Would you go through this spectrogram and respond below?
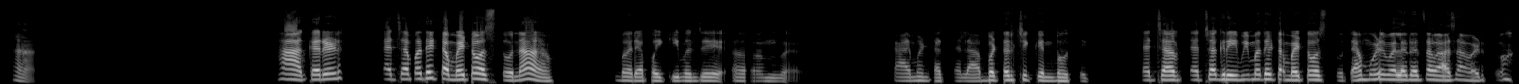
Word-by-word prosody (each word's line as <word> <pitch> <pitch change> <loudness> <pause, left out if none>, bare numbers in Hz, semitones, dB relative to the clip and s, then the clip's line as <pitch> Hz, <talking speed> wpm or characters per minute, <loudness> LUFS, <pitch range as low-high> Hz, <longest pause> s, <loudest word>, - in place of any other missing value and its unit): हां. - - -11 2.5
हां. 240 -3 +5
कारण 240 +4 +5 0.4
त्याच्यामध्ये 245 +4 +1
टोमॅटो 225 0 +5
असतो 195 -5 -2
ना, 230 +7 +3 0.9
बऱ्यापैकी 170 -2 -4
म्हणजे 170 0 -4
अ - - -16
अं, 155 -2 -14 1.1
काय 170 -1 -10
म्हणतात 170 -2 -8
त्याला 160 -1 -9
बटर 195 +1 +2
चिकन 185 -6 -4
बहुतेक. 160 -2 -5 0.5
त्याच्या 205 +1 +2
त्याच्या 210 +2 -1
ग्रेव्हीमध्ये 225 +2 +3
टोमॅटो 205 0 +1
असतो. 190 -3 -6
त्यामुळे 225 +4 -1
मला 220 -2 +3
त्याचा 210 +2 +1
वास 205 -1 0
आवडतो. 205 +3 -8
205 Hz, 105 wpm, -25 LUFS, 170-225 Hz, 2.5 s, हां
